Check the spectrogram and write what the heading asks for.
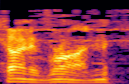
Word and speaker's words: Carnarvon: After discovering King Tut's tomb, Carter and another archaeologist, Lord Carnarvon, is that how you pronounce his name? Looked like carnivore at first, but it's Carnarvon.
